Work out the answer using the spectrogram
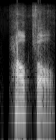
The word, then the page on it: helpful: American English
